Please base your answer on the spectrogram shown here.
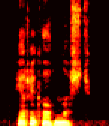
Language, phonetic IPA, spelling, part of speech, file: Polish, [ˌvʲjarɨˈɡɔdnɔɕt͡ɕ], wiarygodność, noun, LL-Q809 (pol)-wiarygodność.wav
